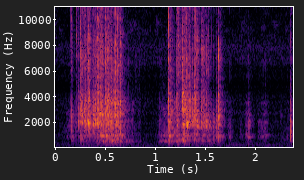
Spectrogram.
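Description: Tech Deck fingerboard wheels rolling and scraping across a small ramp, in two short rattling passes about a second apart.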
